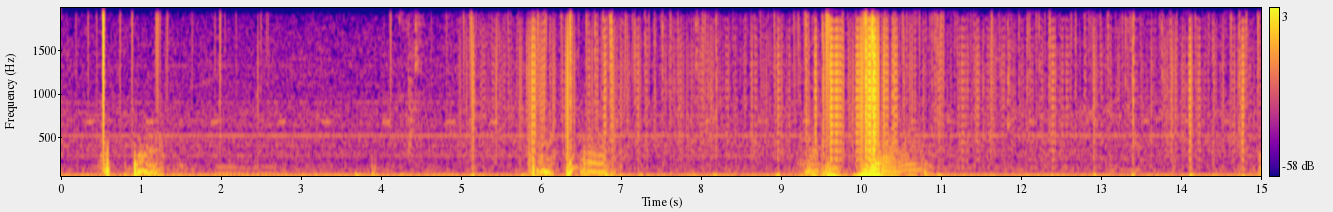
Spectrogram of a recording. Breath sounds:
0.80-1.33 s: rhonchi
0.80-1.37 s: inhalation
5.75-6.32 s: inhalation
5.77-6.30 s: rhonchi
6.41-7.06 s: exhalation
6.41-7.06 s: rhonchi
9.24-9.89 s: inhalation
9.92-10.93 s: exhalation
10.02-10.82 s: rhonchi

